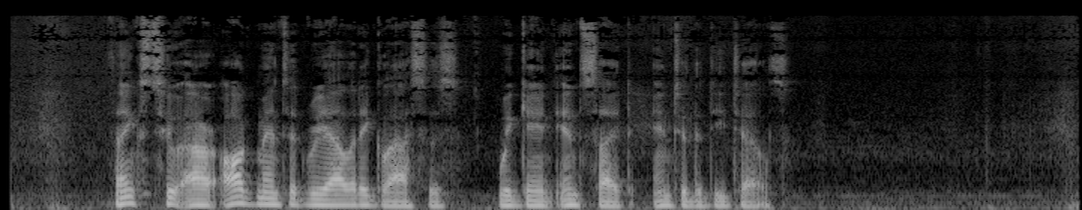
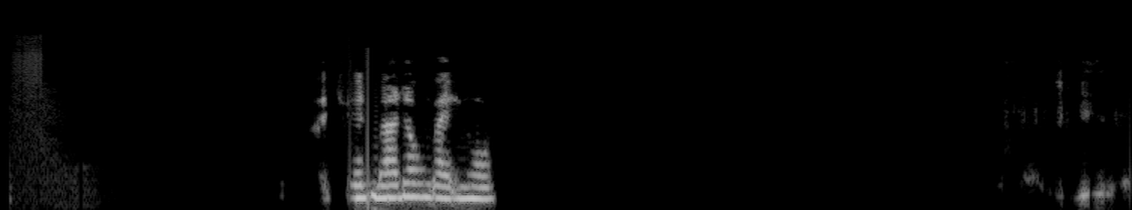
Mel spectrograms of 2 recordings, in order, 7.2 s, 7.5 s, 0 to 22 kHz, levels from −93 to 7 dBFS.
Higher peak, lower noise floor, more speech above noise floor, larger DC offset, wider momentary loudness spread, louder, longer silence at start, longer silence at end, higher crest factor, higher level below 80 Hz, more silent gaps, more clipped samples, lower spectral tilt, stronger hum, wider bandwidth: about the same, -6 dBFS vs -8 dBFS; second, -55 dBFS vs under -90 dBFS; second, 30 dB vs over 68 dB; neither; second, 10 LU vs 23 LU; second, -26 LUFS vs -22 LUFS; second, 0.3 s vs 2.15 s; second, 0 s vs 0.2 s; about the same, 20 dB vs 22 dB; first, -46 dBFS vs -68 dBFS; second, none vs 3.41-3.74 s, 3.89-3.93 s, 4.02-4.32 s, 6.44-6.48 s; neither; about the same, -6.5 dB/octave vs -7 dB/octave; neither; first, 16 kHz vs 5.4 kHz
